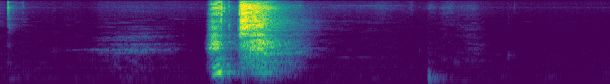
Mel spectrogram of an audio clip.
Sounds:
Sneeze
